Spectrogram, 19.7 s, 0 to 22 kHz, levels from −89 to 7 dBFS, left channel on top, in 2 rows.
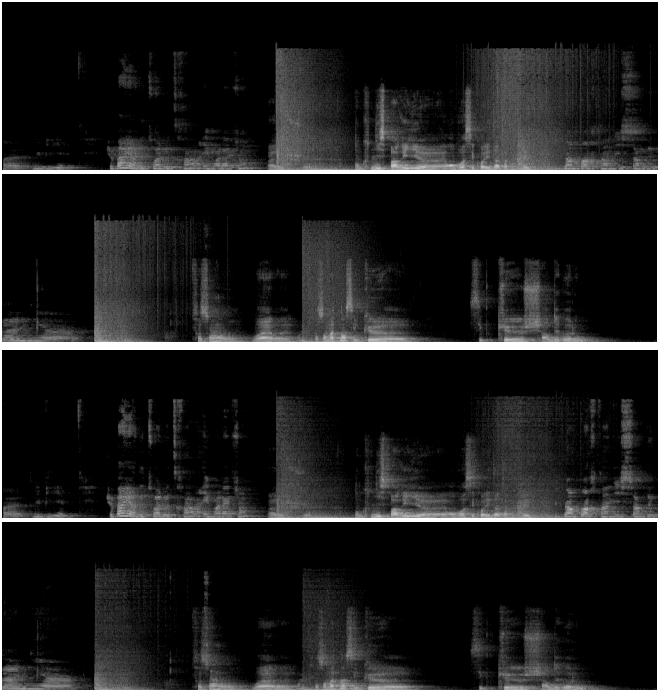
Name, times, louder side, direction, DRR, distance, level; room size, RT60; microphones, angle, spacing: voice 1, 0.0-0.9 1.6-3.7 8.3-11.0 12.8-13.1 14.2-14.6 14.9-15.1, right 3 dB, 60° right, 1 dB, 1.9 m, -39 dB
voice 2, 4.0-4.6 5.3-8.0 12.8-14.2 14.5-15.9 16.9-18.6, left 2 dB, 40° left, 5 dB, 1.0 m, -29 dB
sound 1, 4.1-5.7 7.1-8.7 11.2-12.1 14.3-15.5, left 2 dB, 90° left, 0.8 m, -37 dB
25.0 x 13.0 x 2.3 m, 0.88 s
head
